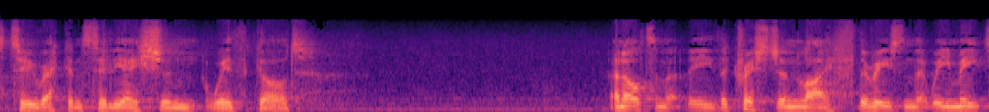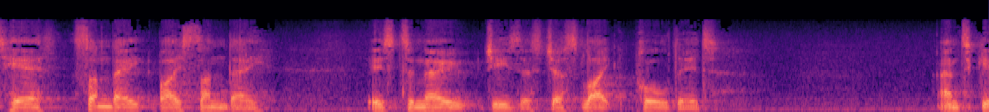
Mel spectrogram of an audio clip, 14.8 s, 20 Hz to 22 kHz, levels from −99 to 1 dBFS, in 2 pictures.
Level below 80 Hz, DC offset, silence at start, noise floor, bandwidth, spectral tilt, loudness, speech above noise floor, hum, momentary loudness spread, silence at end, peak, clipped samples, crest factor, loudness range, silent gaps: -58 dBFS; under 0.1%; 0 s; -52 dBFS; 10.5 kHz; -5 dB/octave; -25 LUFS; 27 dB; none; 8 LU; 0 s; -6 dBFS; under 0.1%; 20 dB; 5 LU; none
